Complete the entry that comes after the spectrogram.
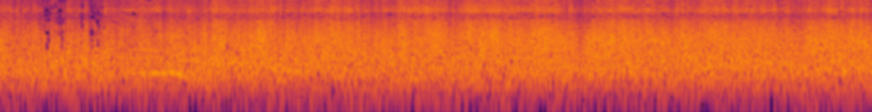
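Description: Loud, steady rush of wind and wheels on rails from a train running at speed, heard at an open door or window, as the coaches of a passing express stream by on the adjacent track.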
